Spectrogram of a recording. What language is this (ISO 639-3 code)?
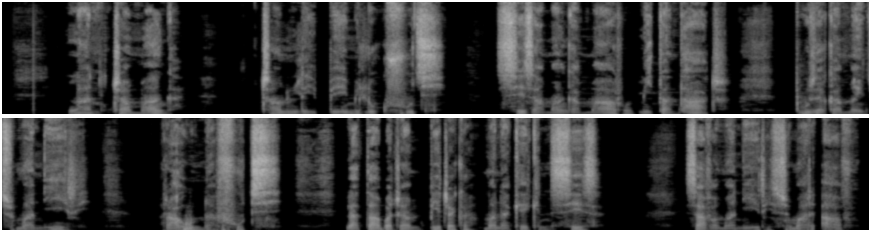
mlg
